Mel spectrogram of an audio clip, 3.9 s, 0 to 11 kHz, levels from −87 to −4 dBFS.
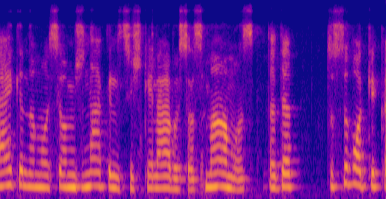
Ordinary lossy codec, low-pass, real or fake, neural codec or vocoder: Opus, 16 kbps; 7.2 kHz; fake; codec, 16 kHz, 4 kbps, X-Codec, HuBERT features, trained on general audio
